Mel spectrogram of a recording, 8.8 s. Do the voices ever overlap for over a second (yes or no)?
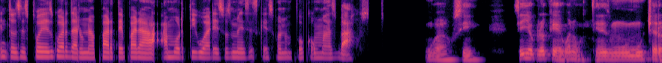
no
